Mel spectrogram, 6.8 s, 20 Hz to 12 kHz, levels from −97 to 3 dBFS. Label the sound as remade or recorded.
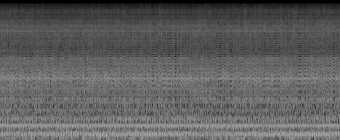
remade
